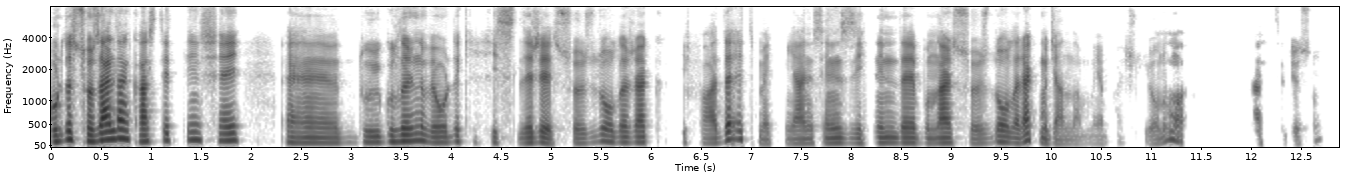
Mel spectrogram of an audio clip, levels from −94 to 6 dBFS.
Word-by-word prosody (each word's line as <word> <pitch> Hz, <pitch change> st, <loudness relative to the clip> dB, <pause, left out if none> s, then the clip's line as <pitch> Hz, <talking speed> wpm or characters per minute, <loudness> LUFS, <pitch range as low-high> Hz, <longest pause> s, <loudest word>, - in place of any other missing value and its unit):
Burada 135 Hz, +7 st, +5 dB
sözelden 170 Hz, +5 st, +8 dB
kastettiğin 155 Hz, +4 st, 0 dB
şey, 150 Hz, -1 st, 0 dB, 0.4 s
eee, 105 Hz, -2 st, -2 dB, 0.2 s
duygularını 125 Hz, +5 st, 0 dB
ve 110 Hz, -, 0 dB
oradaki 115 Hz, +2 st, -4 dB
hisleri 105 Hz, -1 st, -2 dB
sözlü 100 Hz, +6 st, -9 dB
olarak 115 Hz, -2 st, -1 dB, 0.2 s
ifade 95 Hz, +8 st, -3 dB
etmek 170 Hz, -, -9 dB
mi? 90 Hz, -, -18 dB
Yani, 90 Hz, 0 st, -4 dB
senin 100 Hz, +1 st, -4 dB
zihninde 105 Hz, +1 st, -3 dB
bunlar 105 Hz, +2 st, +2 dB
sözlü 100 Hz, +1 st, -10 dB
olarak 110 Hz, -5 st, +1 dB
mı -, -, -3 dB
canlanmaya 80 Hz, 0 st, -13 dB
başlıyor? -, -, -21 dB
Onu -, -, -13 dB
mu -, -, -4 dB, 0.7 s
kastediyorsun? 150 Hz, -, -16 dB
110 Hz, 120 wpm, -25 LUFS, 100-130 Hz, 0.7 s, sözelden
